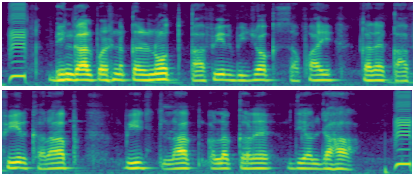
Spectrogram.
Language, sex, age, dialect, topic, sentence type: Magahi, male, 25-30, Northeastern/Surjapuri, agriculture, statement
